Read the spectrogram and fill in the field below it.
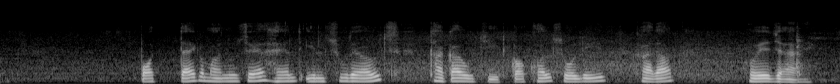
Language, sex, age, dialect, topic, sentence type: Bengali, male, 18-24, Jharkhandi, banking, statement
